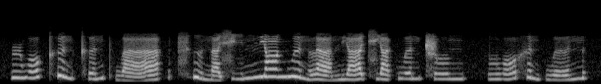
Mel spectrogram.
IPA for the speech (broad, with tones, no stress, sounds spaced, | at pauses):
ɻ w ɔ˧˥ kʰ ə˥˩ n kʰ ə˧˥ n pʰ w ä˨˩˦ | t͡sʰ ɹ̩˥˩ n̪ ä˩ ɕ i˧˥ n n̪ j ɑ˥ ŋ w ə˥˩ n l ä˨˩ n̪ j ä˧˥ t͡ɕ j ä˧ k w ə˥ n ʈ͡ʂ ʊ˥ ŋ | l w ɔ˧˥ x ə˥˩ n p w ə˧˥ n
